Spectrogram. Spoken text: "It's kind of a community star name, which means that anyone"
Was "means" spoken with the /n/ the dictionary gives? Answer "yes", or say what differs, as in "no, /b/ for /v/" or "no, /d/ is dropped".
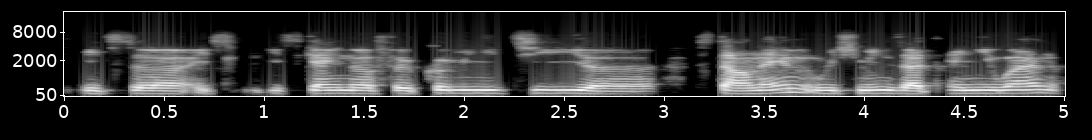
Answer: yes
